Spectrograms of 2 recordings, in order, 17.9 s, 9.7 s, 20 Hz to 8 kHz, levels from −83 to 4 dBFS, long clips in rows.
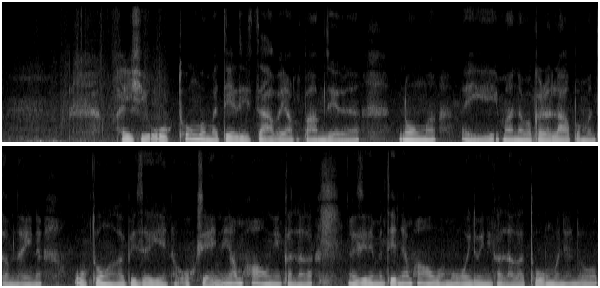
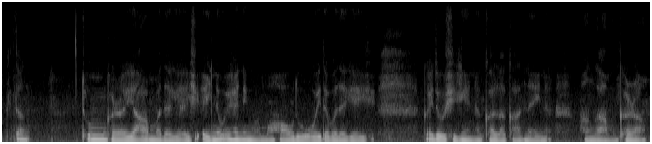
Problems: none marked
